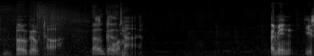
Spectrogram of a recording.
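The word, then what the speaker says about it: Bogotá: bagot problem how do you say it it's Bogota boo I mean you say it more with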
